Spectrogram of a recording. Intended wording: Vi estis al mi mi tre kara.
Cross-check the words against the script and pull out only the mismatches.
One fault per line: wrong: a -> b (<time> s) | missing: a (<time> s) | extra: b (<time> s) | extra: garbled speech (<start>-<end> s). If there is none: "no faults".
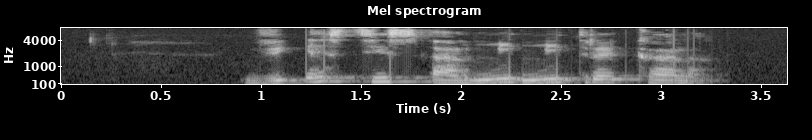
no faults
